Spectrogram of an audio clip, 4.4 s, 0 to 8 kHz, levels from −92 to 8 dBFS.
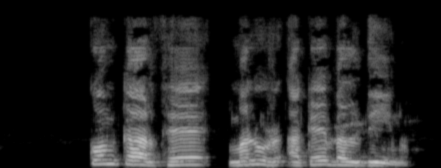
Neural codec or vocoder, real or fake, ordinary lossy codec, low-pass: vocoder, 44.1 kHz, 128 mel bands every 256 samples, BigVGAN v2; fake; MP3, 64 kbps; 7.2 kHz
